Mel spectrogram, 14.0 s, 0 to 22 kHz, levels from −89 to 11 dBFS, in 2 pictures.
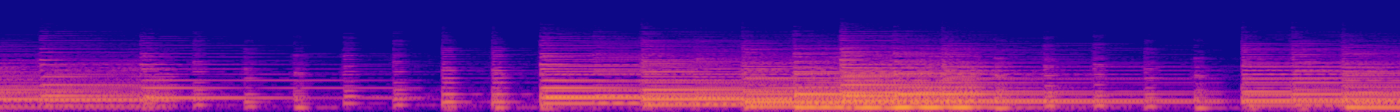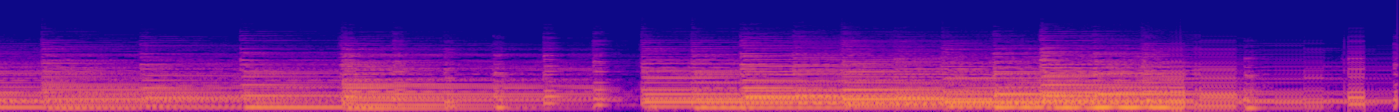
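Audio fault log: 12.87–13.99 s, robotic sound from repeated short buffers: the sound turns into a rigid, metallic buzz pitched at 50 Hz that only loosely tracks the audio. The likely cause is new data arriving too seldom, so a 20 ms stretch is replayed over and over while most of the real audio is skipped.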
